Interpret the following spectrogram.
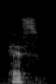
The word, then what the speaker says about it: y: ¿Cómo se pronuncia? How do we pronounce it? E. How do we pronounce this one? E.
